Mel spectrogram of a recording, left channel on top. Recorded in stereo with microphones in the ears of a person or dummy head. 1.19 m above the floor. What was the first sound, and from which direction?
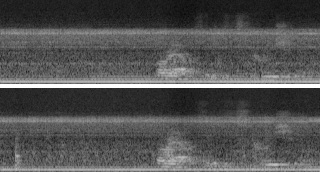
A man speaking, 5° left (ahead or behind).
